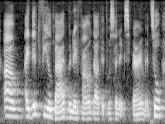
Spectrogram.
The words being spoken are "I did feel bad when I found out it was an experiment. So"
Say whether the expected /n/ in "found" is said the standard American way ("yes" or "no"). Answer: yes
